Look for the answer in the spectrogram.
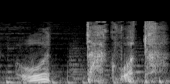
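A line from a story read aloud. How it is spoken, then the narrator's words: Exhaled. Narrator (Russian): выдохнул Стюжин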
